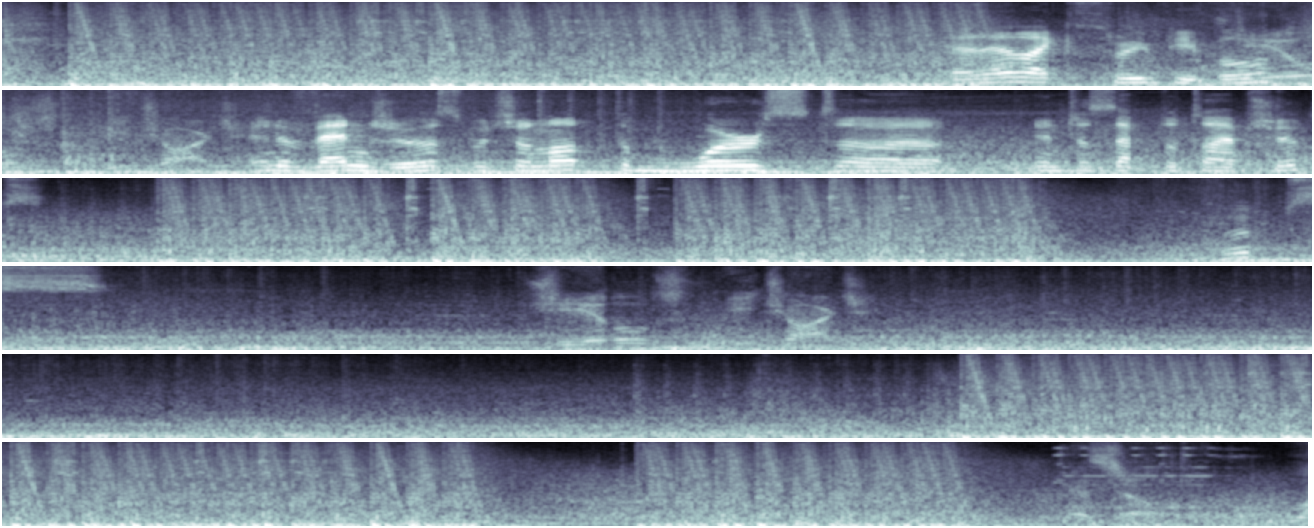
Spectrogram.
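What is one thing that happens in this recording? A spacecraft engine hums low and steady.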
